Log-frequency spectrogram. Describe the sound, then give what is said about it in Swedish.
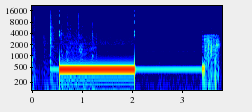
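A single long, steady ringback tone of an outgoing phone call sounds for about a second and a half, followed by a faint click and brief rustling as the line connects. “för en stund sedan så ringde han och jag Magdalena Forsberg för att kolla läget”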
